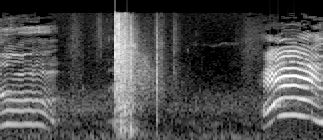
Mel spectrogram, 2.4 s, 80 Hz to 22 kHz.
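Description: A short shout, then about a second in a single sharp crack of a sledgehammer striking a carbon-fibre F1 racing helmet, a blow that does some damage to the shell.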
